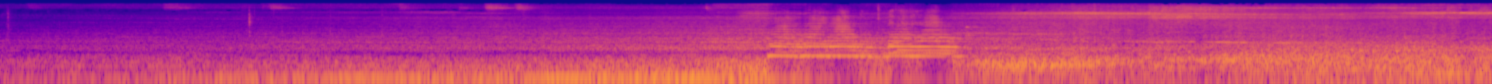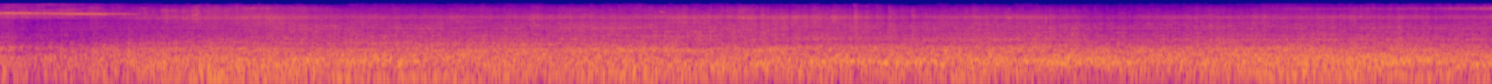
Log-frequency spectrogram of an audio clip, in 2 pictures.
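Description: Norfolk Southern freight train with GE diesel locomotives approaching, its engine rumble growing louder. The air horn sounds briefly about eight seconds in. The locomotives then pass and a long string of autoracks and trailer-carrying flatcars rolls by with steady wheel-on-rail noise and high wheel squeal on the curve.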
